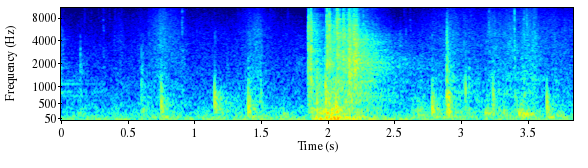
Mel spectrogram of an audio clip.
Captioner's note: door opening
